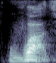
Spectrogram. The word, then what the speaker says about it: was: WAS तो डब्लू का व, ए से आ की मात्रा और एस है तो इसका उच्चारण ज के रूप में करेंगे, हो जाएगा वाज।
